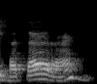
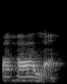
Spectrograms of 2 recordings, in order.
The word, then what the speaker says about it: Batara: The correct name is Batara, but the Chinese pronounce it as Pahala.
